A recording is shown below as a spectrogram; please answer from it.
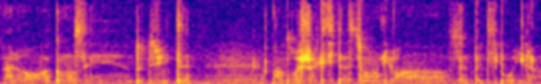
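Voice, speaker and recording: A male ASMR host recites film monologues in a breathy, unvoiced whisper. His delivery is unhurried and a little hesitant.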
